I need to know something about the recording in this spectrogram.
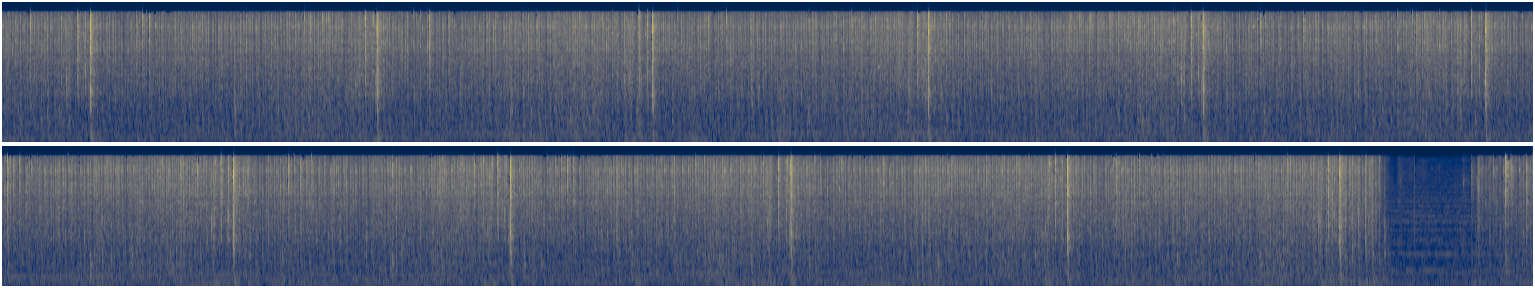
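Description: Addi Express circular knitting machine running continuously, its plastic needles clattering steadily as the carriage goes round, with a sharper, louder click about every three seconds.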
